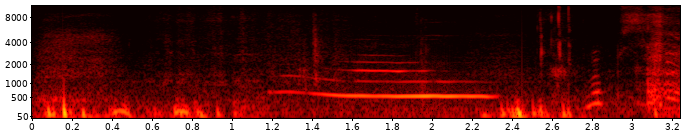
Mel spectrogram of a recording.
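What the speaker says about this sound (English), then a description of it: "This is a mechanical therapy kitty, and it provides comfort." A mechanical therapy toy kitty lets out a single drawn-out electronic meow, close and fairly clear, with a voice speaking before and after it.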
